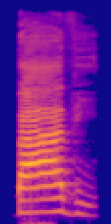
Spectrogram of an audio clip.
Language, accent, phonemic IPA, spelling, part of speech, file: Swahili, Kenya, /ˈɓɑː.ði/, baadhi, noun, Sw-ke-baadhi.flac
- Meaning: part, portion, some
